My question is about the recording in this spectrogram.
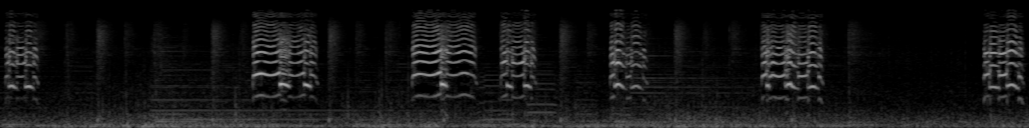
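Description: Geese honking: bursts of rapid, wavering calls every second or two, over faint low background noise.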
